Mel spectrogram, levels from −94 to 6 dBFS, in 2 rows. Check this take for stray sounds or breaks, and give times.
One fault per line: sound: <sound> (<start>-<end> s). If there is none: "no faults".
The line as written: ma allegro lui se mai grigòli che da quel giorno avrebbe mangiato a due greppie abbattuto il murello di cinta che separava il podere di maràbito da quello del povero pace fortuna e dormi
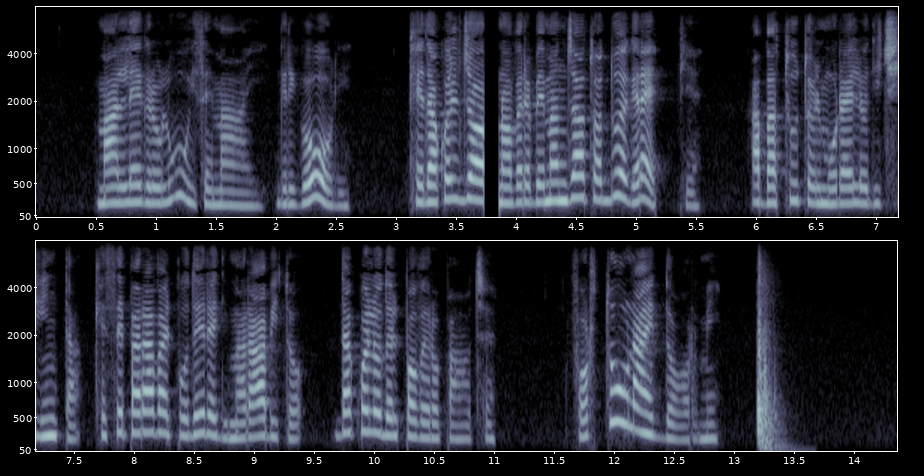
sound: dropout (3.7-3.9 s)
sound: thud (13.2-13.7 s)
